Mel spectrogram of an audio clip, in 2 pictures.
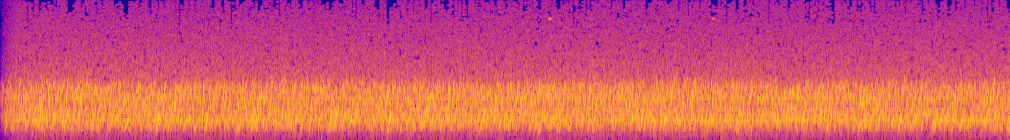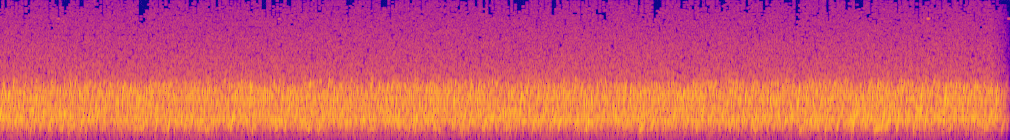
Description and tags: made by supercollider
